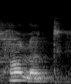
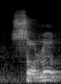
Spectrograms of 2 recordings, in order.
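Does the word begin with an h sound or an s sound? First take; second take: h sound; s sound. First: The word begins with an h sound. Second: The word begins with an s sound. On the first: "suena como con J y es Holot" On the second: "no suena como Solot"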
